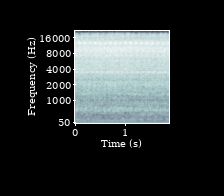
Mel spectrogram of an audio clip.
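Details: 2003 Acura RSX Type S idling: uneven, lumpy idle with a faint irregular patter over a hissy background; rough idle of unknown cause.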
